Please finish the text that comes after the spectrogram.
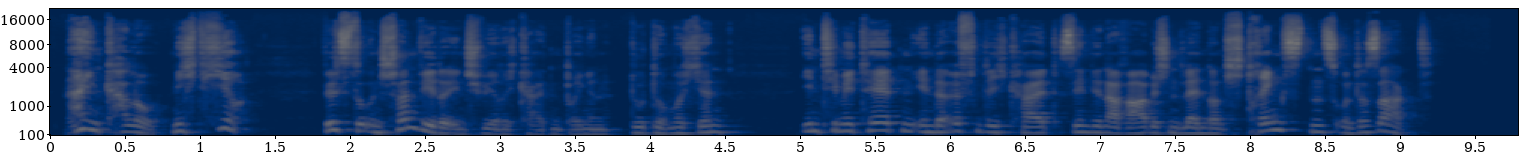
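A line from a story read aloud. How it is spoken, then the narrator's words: Hiss. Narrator (German): zischte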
